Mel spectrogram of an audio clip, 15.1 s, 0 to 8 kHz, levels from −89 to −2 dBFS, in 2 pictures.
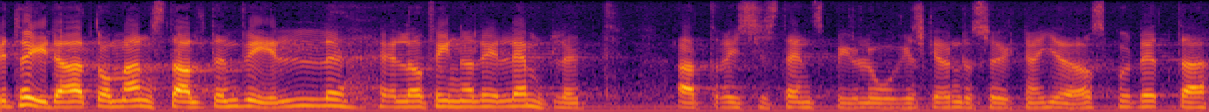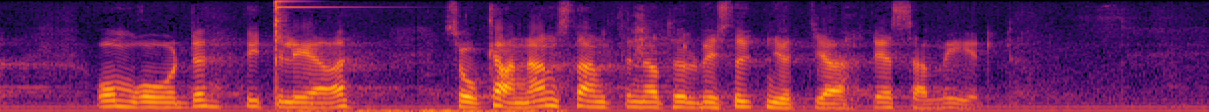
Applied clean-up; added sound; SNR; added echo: none; Cutlery, silverware; 9 dB; none.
